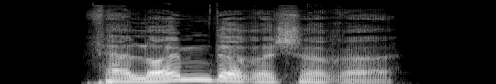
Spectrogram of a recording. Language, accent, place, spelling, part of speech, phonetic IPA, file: German, Germany, Berlin, verleumderischere, adjective, [fɛɐ̯ˈlɔɪ̯mdəʁɪʃəʁə], De-verleumderischere.ogg
- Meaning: inflection of verleumderisch: 1. strong/mixed nominative/accusative feminine singular comparative degree 2. strong nominative/accusative plural comparative degree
